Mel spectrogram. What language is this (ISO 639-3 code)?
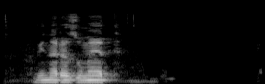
srp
